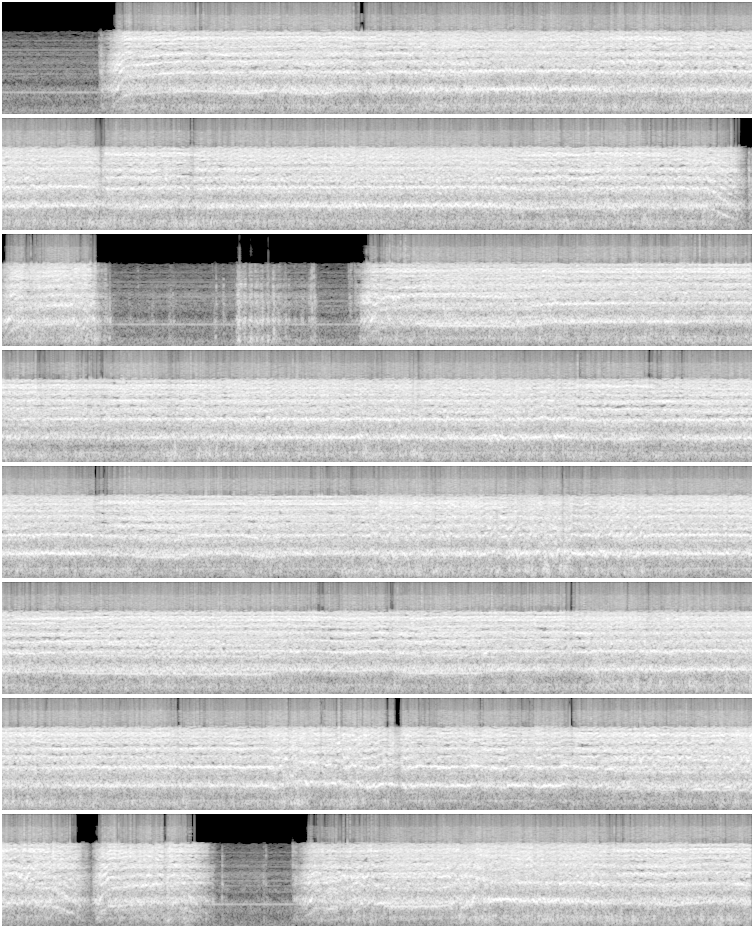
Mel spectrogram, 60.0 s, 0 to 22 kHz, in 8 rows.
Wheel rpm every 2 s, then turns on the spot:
60, 220, 220, 220, 220, 210, 210, 140, 20, 110, 230, 230, 220, 220, 220, 220, 230, 220, 210, 210, 220, 220, 230, 230, 240, 220, 170, 70, 200, 220.
14-18 54-56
